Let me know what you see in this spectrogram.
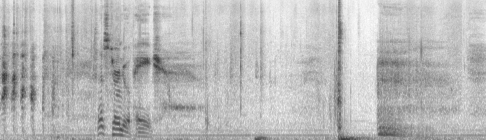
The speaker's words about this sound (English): Oh, you love my squeaky chair.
